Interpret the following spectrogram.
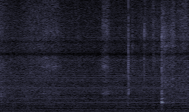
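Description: Faint light scratching of a paintbrush working epoxy resin on fiberglass cloth, with a few soft strokes in the second half, over a low steady hum.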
